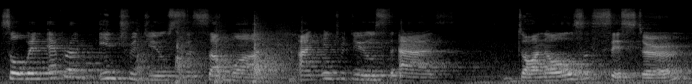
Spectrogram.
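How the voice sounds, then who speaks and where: A woman speaks very slowly in a Jamaican accent, her fairly high pitch swinging very widely. Noticeable background noise and audible room echo fill the recording. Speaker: deacon preaching. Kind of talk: sermon.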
